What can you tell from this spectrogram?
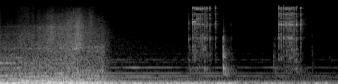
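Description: A sonic wrench whirs with a steady, humming mechanical drone, cut by two short bursts of hissing, ratcheting noise after a rushing, noisy start. No one speaks.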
